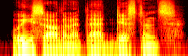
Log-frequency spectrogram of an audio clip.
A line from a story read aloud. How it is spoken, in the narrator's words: Elias said dryly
